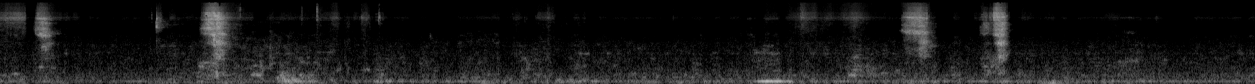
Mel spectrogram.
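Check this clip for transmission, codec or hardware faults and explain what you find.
No transmission, codec or hardware faults turn up anywhere in this speech clip.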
